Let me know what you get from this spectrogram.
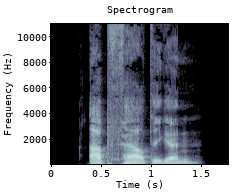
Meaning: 1. to make ready for dispatch 2. to serve (e.g. a customer)
- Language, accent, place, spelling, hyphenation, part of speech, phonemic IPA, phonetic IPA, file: German, Germany, Berlin, abfertigen, ab‧fer‧ti‧gen, verb, /ˈapˌfɛʁtiɡən/, [ˈʔapˌfɛɐ̯tʰiɡŋ̍], De-abfertigen.ogg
